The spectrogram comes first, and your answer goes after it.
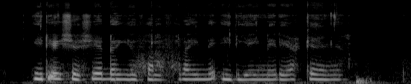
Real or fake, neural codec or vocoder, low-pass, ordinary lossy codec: fake; vocoder, 44.1 kHz, 128 mel bands, Pupu-Vocoder; none; none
